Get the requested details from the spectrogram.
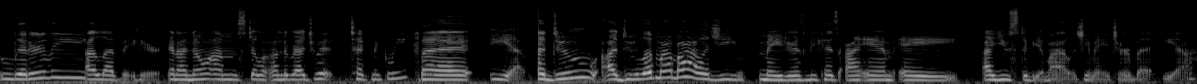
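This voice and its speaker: A somewhat breathy woman's voice, fairly high-pitched, at a moderate pace with ordinary pitch variation and hardly any pauses. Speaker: college student vlogger. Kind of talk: casual vlog chat. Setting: in a parked car. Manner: casual, self-correcting with stumbles.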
